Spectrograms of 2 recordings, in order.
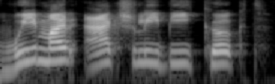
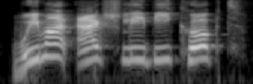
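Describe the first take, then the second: First: Said in the usual way. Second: High, loud dismayed exclaim. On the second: Real, not acted. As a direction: blurt it out in disbelief. Dismayed reaction to the clip.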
